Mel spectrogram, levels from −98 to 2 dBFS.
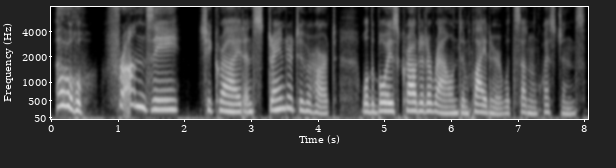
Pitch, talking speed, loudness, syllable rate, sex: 220 Hz, 155 wpm, -23 LUFS, 4.0 syllables/s, female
